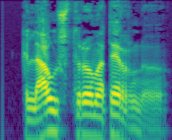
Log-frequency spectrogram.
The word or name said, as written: claustro materno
